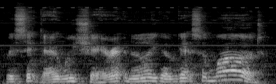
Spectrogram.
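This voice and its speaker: A man's voice: mid-range voice, big pitch swings, a little fast, a little hiss or hum, voice pushed up, natural voice. A man voicing a naive, good-natured young simpleton in a fairy tale, with a Russian accent and simple broken grammar. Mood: generous.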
